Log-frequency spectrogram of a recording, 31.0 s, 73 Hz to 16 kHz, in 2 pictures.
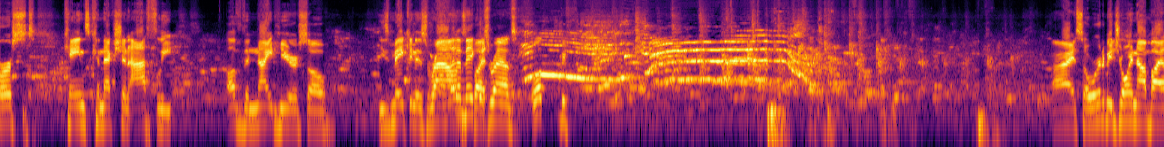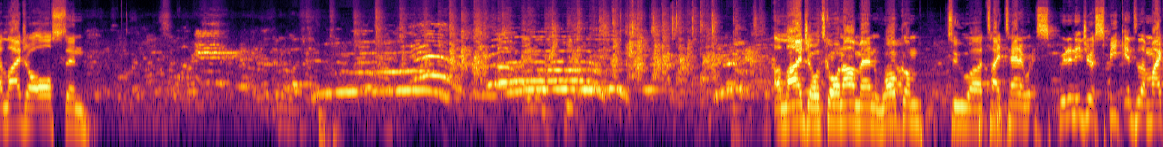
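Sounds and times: people calling and whooping: 0:05.1 - 0:12.0, 0:18.0 - 0:25.9.

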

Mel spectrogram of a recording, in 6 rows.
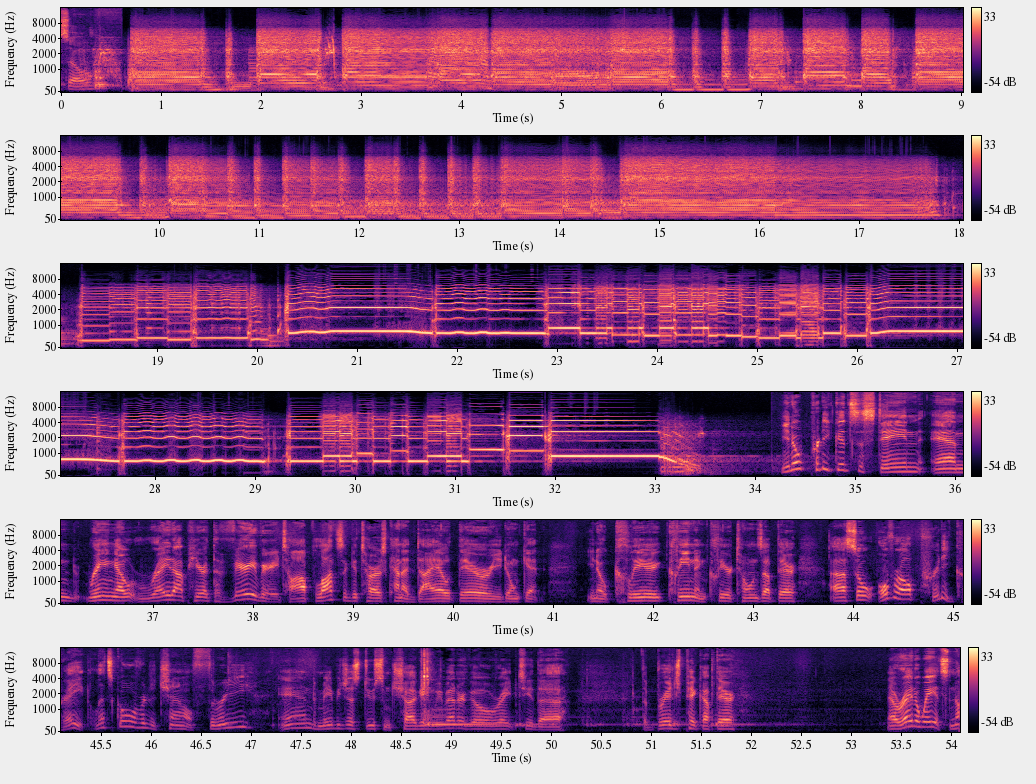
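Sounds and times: overdriven electric guitar: 0:00.3 - 0:34.3, 0:48.7 - 0:53.0.

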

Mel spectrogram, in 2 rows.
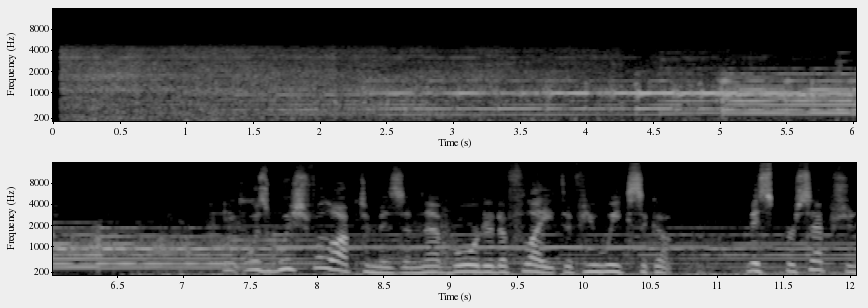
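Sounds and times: jet engines running: 0:00.1 - 0:05.8.

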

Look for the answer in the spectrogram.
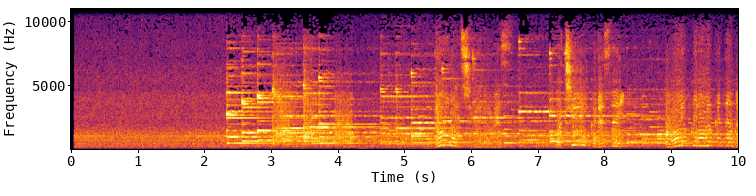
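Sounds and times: train hum and whir: 0:00.0 - 0:10.0
faint steady tones: 0:01.4 - 0:10.0.

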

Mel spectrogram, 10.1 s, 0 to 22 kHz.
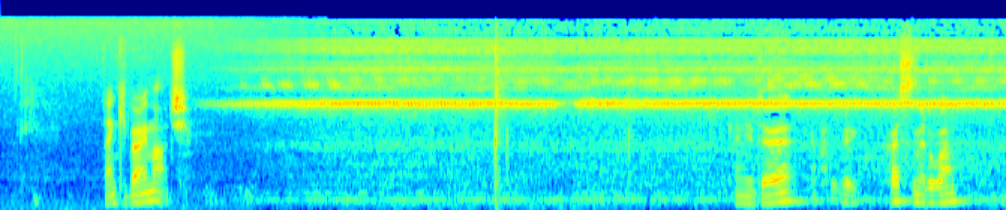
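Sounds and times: crickets trilling: 0:01.4 - 0:10.0.

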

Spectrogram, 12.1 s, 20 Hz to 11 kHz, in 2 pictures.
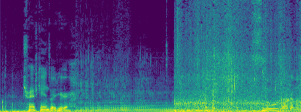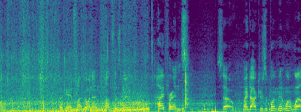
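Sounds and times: hissy outdoor noise: 0:03.5 - 0:12.0.

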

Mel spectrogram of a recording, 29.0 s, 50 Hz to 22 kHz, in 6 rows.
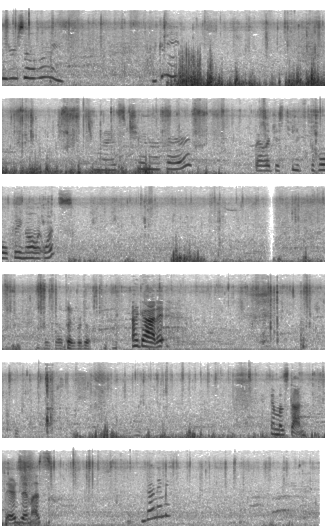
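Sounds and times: dog chewing watermelon rind: 0:03.5 - 0:10.4, 0:11.0 - 0:16.9, 0:17.5 - 0:23.4, 0:24.0 - 0:29.0.

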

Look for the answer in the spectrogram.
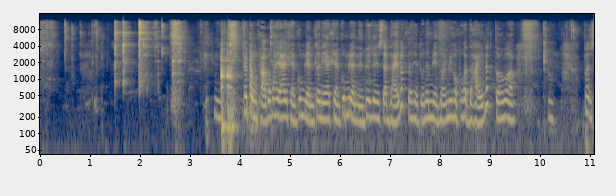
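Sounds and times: spoon scraping a ceramic bowl: 0:00.0 - 0:00.7.

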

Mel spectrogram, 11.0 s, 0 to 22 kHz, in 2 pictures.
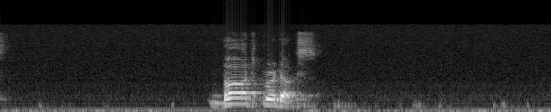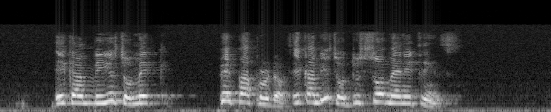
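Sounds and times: low steady hum: 0:00.0 - 0:11.0
soft low thumps: 0:00.1 - 0:02.1, 0:03.1 - 0:06.2.

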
